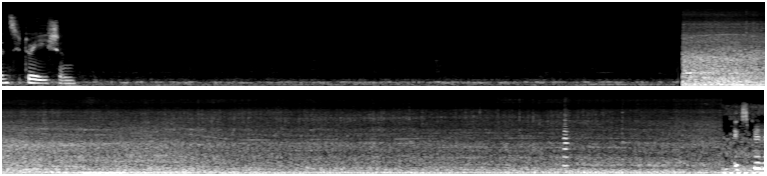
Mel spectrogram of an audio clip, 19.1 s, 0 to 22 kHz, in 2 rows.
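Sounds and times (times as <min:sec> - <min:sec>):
vehicle engine rumble: 0:01.1 - 0:19.0
road noise: 0:08.5 - 0:19.0.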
